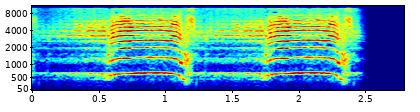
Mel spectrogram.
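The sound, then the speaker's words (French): An alarm sound effect signalling the start of a spoiler section: two loud, identical electronic wails, each holding a steady buzzy tone before sweeping down sharply, back to back with no one speaking. “ah, j'entends l'alarme de notre spoiler zone qui se met en marche.”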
